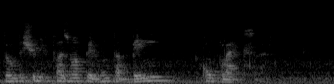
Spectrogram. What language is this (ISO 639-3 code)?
por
